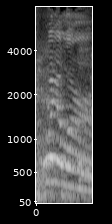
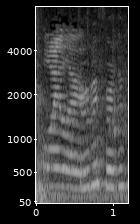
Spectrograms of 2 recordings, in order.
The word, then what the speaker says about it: Euler: Euler, which is pronounced Euler, but there we go. Yeah. It's Euler.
